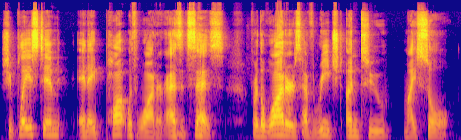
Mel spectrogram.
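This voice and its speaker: Slow, theatrical man reading aloud. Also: fairly high pitch. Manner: theatrical, deliberate, declaiming quoted verses. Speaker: reader. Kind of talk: dramatic reading of a satirical tract.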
